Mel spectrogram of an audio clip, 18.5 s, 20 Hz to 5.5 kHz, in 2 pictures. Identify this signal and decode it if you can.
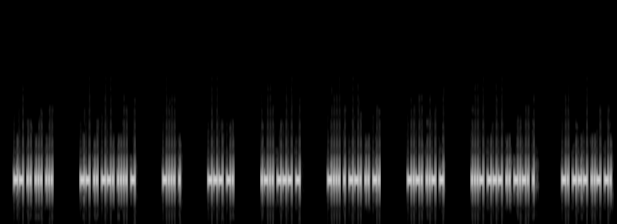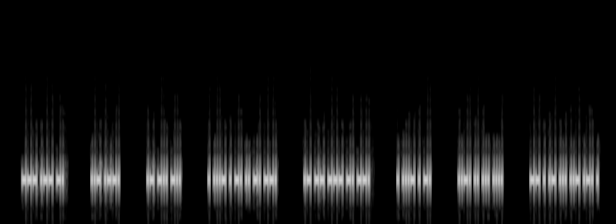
Morse code, heard as a keyed tone, about 60 wpm, 550 Hz. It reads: MISS MIGHT BE ON LOT BEGIN CUT VOICE NOUN OWN UP ADD EVENING AMONG EVEN FISH MEASURE
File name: 632 words / 632 Words 60WPM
